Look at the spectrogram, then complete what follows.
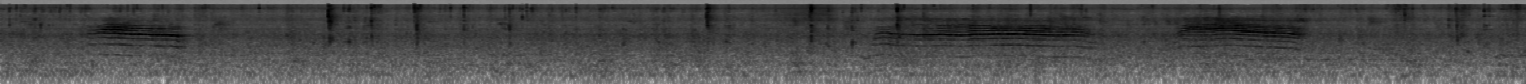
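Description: A cat meowing three times: a short meow about a second in, then a long drawn-out meow and a shorter one toward the end. Faint clicks of eating by hand fall between the meows.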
